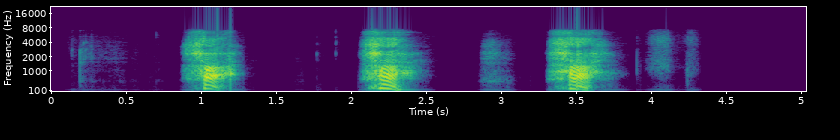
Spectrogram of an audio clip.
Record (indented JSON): {
  "exhalation_length": "5.0 s",
  "exhalation_amplitude": 29160,
  "exhalation_signal_mean_std_ratio": 0.3,
  "survey_phase": "beta (2021-08-13 to 2022-03-07)",
  "age": "45-64",
  "gender": "Male",
  "wearing_mask": "No",
  "symptom_none": true,
  "symptom_onset": "9 days",
  "smoker_status": "Never smoked",
  "respiratory_condition_asthma": false,
  "respiratory_condition_other": false,
  "recruitment_source": "Test and Trace",
  "submission_delay": "2 days",
  "covid_test_result": "Positive",
  "covid_test_method": "ePCR"
}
